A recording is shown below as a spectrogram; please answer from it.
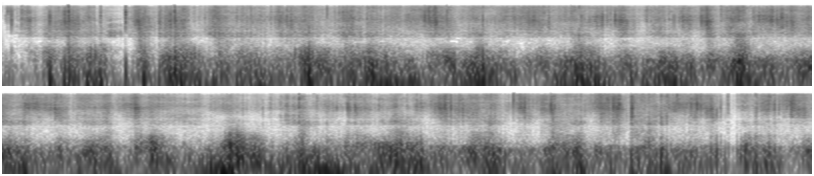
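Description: A large solid Himalayan salt sphere lamp, lit from inside, is scratched quickly on its sides with the long nails of both hands. The result is a continuous, dense, low rasping friction with gritty crackles and uneven swells.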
